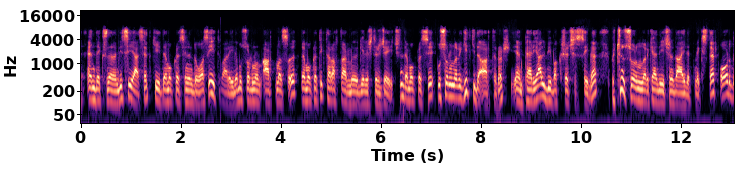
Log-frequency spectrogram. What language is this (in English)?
Turkish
